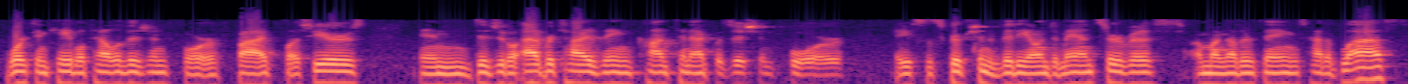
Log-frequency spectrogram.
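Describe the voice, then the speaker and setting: A man's voice: on the low side, level tone, moderate pace, lo-fi sound. A man in his forties, from Chile, a career coach guest telling his story upbeat and enthusiastically. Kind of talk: interview conversation.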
